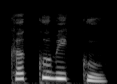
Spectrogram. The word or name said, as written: ಕಕ್ಕುಬಿಕ್ಕು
